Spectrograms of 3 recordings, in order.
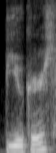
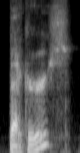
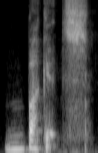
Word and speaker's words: Bueckers: So, for the record, I do know it is not Bueckers, and I apologize for that. The two appropriate ways to pronounce her name, ladies and gentlemen, are Beckers and Buckets.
